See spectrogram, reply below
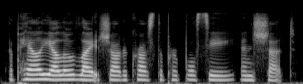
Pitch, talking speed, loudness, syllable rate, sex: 210 Hz, 215 wpm, -17 LUFS, 5.1 syllables/s, female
